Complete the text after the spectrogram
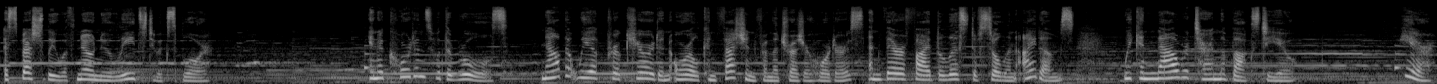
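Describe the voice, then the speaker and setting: An actress playing a polite, businesslike guild official in an anime video game, speaking formally and precisely. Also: female voice, fairly high pitch, big pitch swings, normal speed. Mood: pleased, official. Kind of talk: English-dubbed anime video game acting. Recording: clear game music behind the voice.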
